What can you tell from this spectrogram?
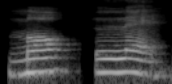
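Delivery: Mole split into "mo... le"; syllable by syllable. Shown as a demonstration. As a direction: say Mole slowly in two separate beats. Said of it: "Duas sílabas". (Mole em sílabas: "mo... le")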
